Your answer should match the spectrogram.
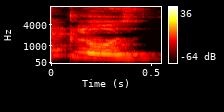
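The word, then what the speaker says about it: close: होता है बंद करना याद रहे कि ये ज है एस ई ज का प्रोनंसिएशन होता है ना कि ज का बहुत लोग इसे क्लोज बोलते हैं वो क्लोज नहीं क्लोज होता है बंद करना क्लोज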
